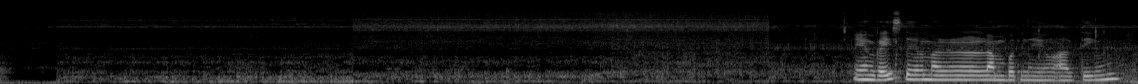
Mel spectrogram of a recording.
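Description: Food bubbles and simmers in a covered pot.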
